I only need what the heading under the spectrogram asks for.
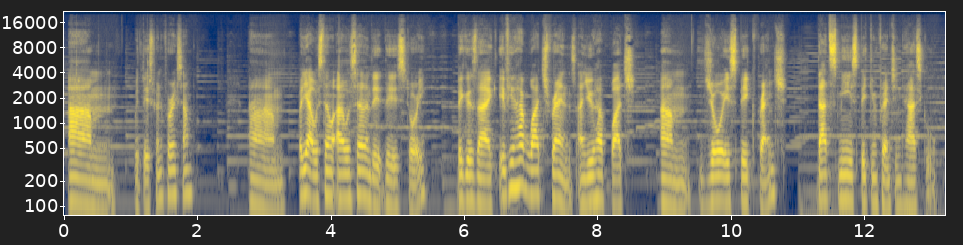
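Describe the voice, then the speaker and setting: A man's voice: on the low side, a little slow, soft background music. A young man, a native Spanish speaker, chatting casually as a streamer while gaming, telling a rambling story with lots of fillers.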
